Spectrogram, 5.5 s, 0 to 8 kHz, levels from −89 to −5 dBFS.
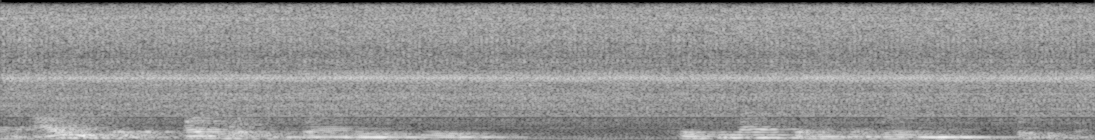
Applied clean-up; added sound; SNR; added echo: none; Domestic sounds, home sounds; -2 dB; reverberation time 1.1 s.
